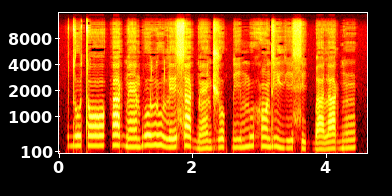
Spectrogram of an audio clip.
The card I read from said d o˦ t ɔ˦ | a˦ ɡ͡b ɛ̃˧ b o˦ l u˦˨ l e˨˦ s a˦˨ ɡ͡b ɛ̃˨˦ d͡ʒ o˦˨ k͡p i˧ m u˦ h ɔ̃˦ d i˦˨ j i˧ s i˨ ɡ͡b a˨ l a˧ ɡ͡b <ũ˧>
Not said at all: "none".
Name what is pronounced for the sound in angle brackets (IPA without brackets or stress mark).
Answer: ũ˧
